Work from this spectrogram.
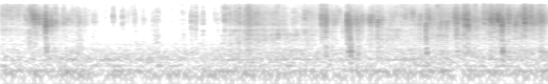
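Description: Yellow and patterned dry soap curl rolls are held in the hands and crushed by the fingers, crumbling into flakes. A dense, bright crinkling crunch comes in uneven bursts, with a quieter stretch in the middle before the crackling builds up again.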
